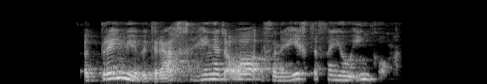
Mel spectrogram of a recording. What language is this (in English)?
Western Frisian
